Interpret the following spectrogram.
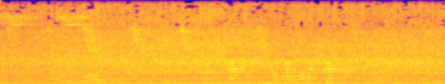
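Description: Street traffic: a steady low rumble of car and van engines, swelling a little around the middle, with faint voices of people nearby.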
